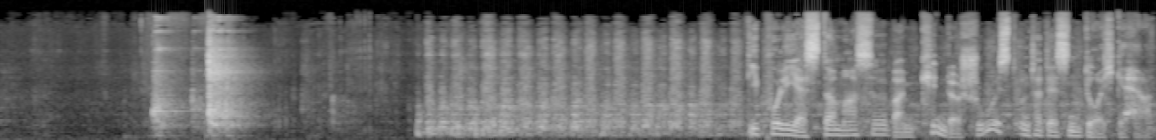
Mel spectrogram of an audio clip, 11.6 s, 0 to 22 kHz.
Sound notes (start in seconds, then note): 1.5 clattering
